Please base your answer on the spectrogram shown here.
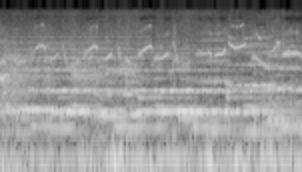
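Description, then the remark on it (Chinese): Two small birds chirp in quick, high, curling tweets that overlap and repeat throughout, set against a steady low background hum with no talking. “啊，还有两只小鸟在笑我们呢。”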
